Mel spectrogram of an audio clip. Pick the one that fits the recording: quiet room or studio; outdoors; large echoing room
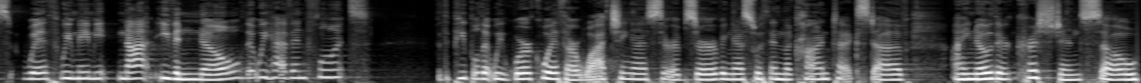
large echoing room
